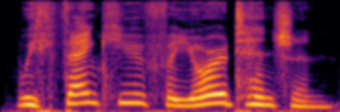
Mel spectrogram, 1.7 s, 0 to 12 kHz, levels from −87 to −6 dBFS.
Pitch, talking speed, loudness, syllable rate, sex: 225 Hz, 210 wpm, -16 LUFS, 5.2 syllables/s, female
